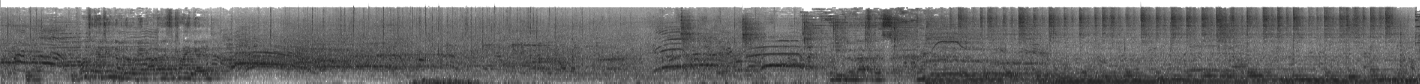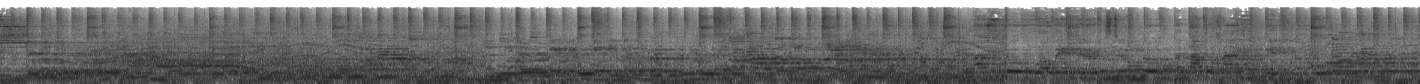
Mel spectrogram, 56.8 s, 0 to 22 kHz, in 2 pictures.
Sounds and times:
Speech: 0.4s - 4.4s, 16.6s - 18.1s.

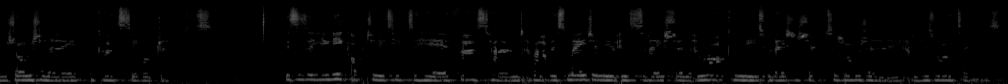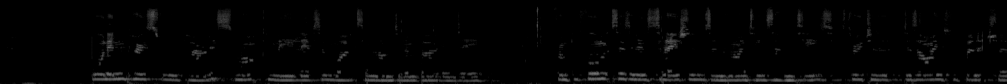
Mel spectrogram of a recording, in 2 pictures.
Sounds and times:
Speech: 0.0s - 10.1s, 11.0s - 20.1s.

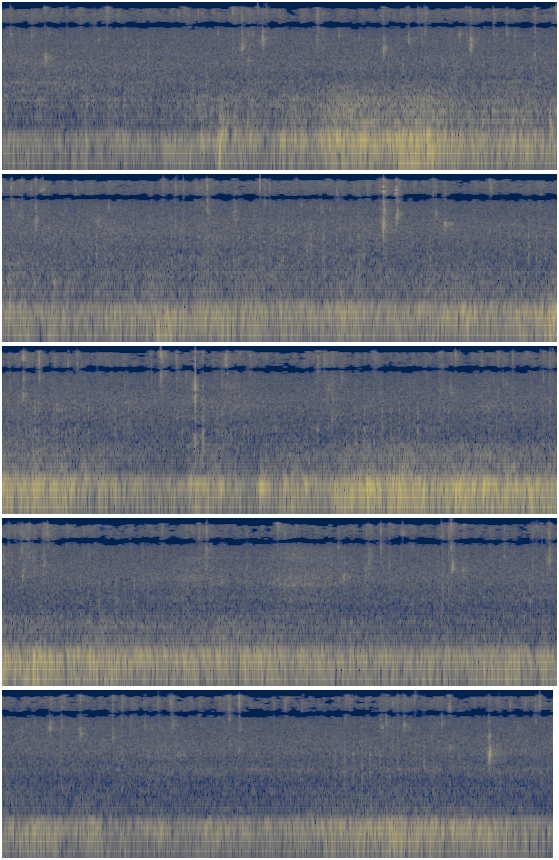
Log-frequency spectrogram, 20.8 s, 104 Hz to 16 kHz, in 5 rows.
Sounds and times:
Thunder: 0.0s - 17.6s
Raindrop: 0.0s - 20.7s.

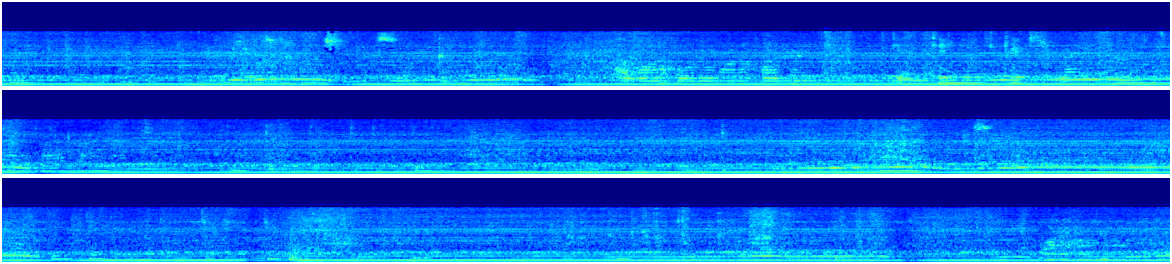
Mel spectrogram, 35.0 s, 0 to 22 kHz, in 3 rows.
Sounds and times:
Male singing: 8.9s - 13.2s, 33.7s - 35.0s.

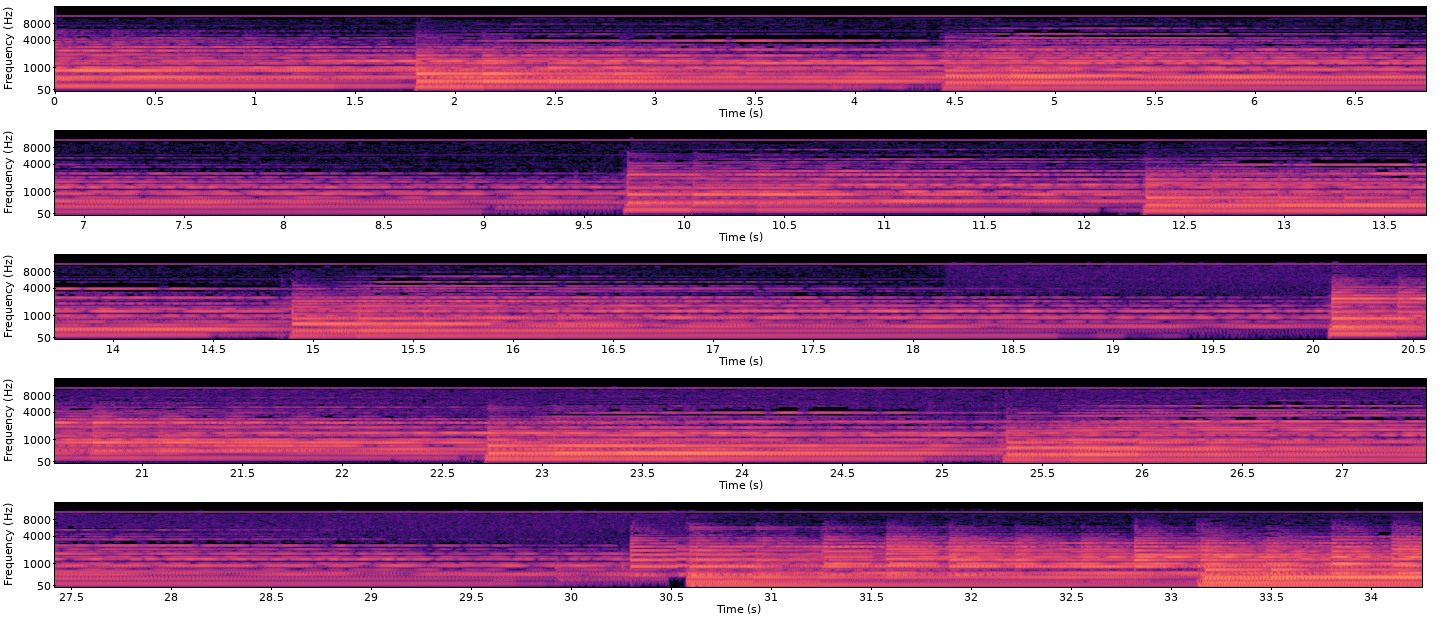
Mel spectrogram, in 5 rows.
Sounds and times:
Ambient music: 0.0s - 34.2s
New-age music: 0.0s - 34.2s.

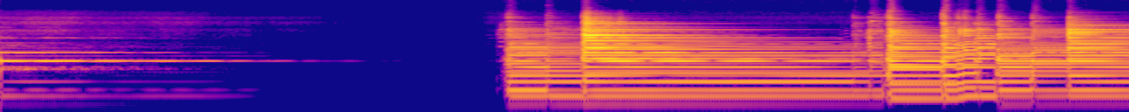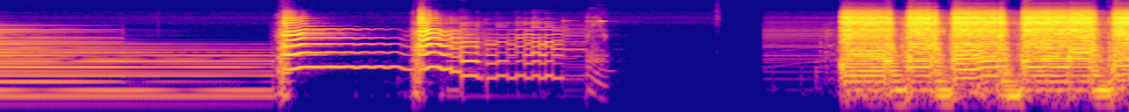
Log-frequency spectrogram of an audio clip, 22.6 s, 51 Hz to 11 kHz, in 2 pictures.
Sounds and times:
Distortion: 0.0s - 3.4s, 4.8s - 22.5s
Music: 0.0s - 3.4s, 4.9s - 17.4s, 19.5s - 22.5s.

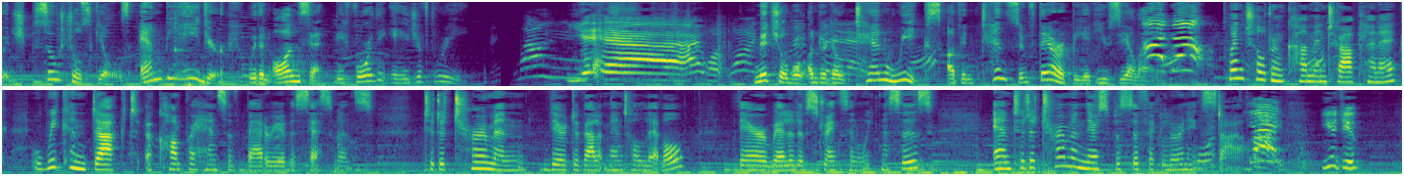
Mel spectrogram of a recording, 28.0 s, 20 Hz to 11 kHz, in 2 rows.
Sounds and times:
Music: 0.0s - 28.0s
Child speech, kid speaking: 5.1s - 8.4s, 11.4s - 12.1s, 25.9s - 26.9s.

